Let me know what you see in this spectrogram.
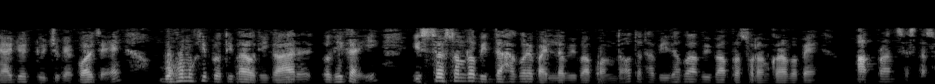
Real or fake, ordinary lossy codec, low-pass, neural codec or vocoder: real; MP3, 48 kbps; 5.4 kHz; none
